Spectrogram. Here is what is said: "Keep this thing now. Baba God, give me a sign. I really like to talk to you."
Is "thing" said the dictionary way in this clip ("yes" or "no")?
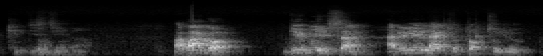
no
